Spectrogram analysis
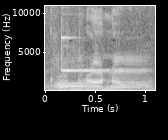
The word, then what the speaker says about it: grana: Jawabannya adalah tulisannya grana, bacanya grono.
